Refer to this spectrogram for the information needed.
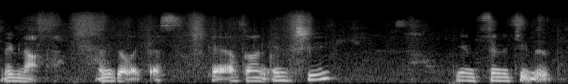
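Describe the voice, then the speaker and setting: Against noticeable background noise, a woman talks at a moderate pace with very even loudness and long, frequent pauses. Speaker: equine bodywork practitioner. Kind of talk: tutorial. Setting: stable with a horse.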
